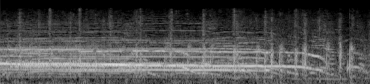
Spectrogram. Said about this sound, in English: And we have an ally here with us today. The founder of Women on the 20s. Let's give a big, huge round of applause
